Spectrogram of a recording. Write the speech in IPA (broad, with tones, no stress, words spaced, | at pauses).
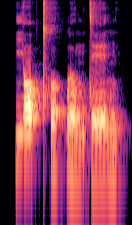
jɔ˥˩ʔtʰo˦˥k̚ lo˧mte˦˥n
